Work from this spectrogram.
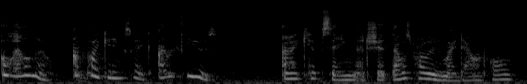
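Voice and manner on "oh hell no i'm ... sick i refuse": high, defiant tone. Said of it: "And I'm like".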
